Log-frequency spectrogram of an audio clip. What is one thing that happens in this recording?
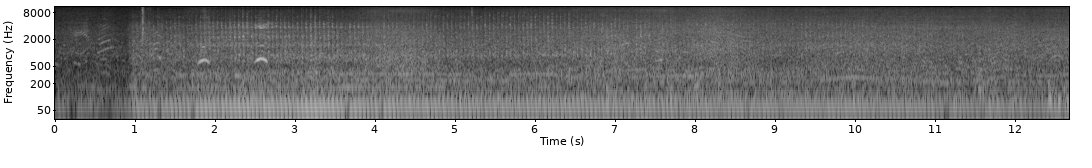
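Waves wash onto a beach nearby.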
